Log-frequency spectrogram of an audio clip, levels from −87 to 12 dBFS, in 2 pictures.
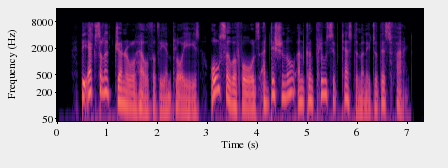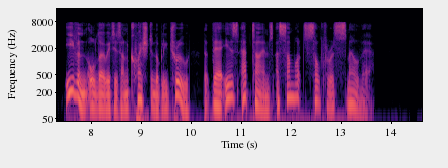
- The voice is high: No, low, 105 Hz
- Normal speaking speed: No, slow, 130 wpm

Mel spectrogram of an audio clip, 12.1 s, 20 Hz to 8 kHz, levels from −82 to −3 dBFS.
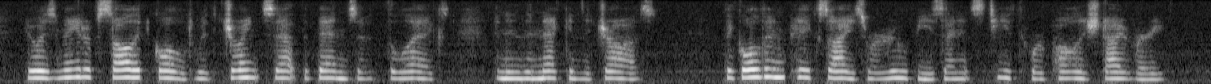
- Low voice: No, high, 235 Hz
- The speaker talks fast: No, average, 160 wpm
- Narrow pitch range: Yes, narrow, 2.2 semitones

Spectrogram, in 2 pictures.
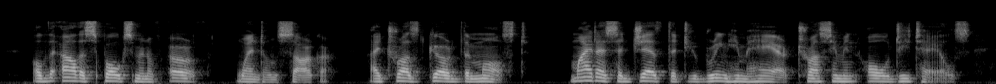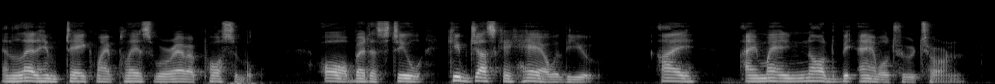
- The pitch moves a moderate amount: No, narrow, 2.0 semitones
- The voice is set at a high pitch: No, low, 135 Hz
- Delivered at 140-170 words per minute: Yes, average, 155 wpm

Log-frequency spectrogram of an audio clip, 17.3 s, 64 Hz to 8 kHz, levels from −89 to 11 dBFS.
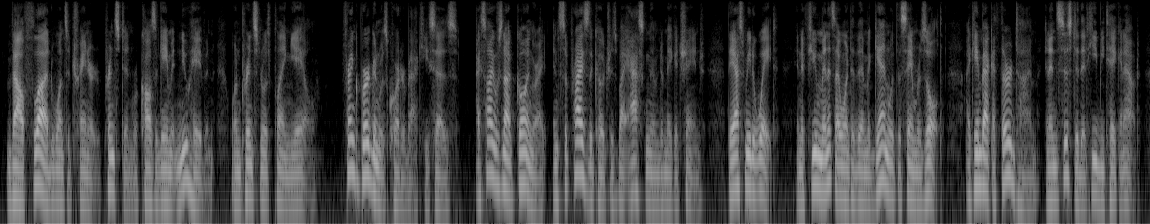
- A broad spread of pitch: Yes, wide, 5.8 semitones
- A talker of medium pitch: No, low, 105 Hz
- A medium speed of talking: No, fast, 255 wpm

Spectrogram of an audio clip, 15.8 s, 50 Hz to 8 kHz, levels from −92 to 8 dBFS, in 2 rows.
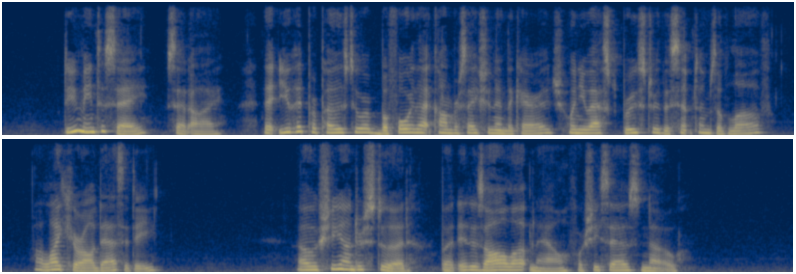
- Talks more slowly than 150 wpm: No, average, 165 wpm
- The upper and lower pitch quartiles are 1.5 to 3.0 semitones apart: No, average, 4.2 semitones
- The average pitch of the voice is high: Yes, high, 195 Hz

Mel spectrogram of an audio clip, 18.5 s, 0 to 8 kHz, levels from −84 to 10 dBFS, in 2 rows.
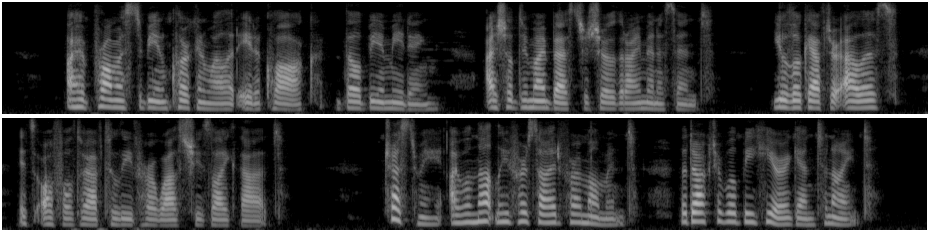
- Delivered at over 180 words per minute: Yes, average, 190 wpm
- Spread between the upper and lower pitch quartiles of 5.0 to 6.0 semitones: No, average, 4.5 semitones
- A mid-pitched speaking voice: Yes, medium, 170 Hz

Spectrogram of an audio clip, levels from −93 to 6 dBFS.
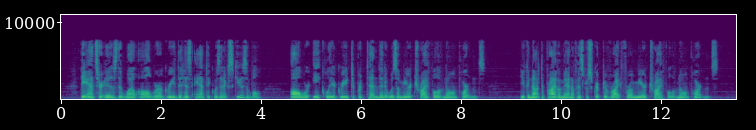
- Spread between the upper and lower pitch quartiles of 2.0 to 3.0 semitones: No, average, 3.7 semitones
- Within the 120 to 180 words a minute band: No, average, 195 wpm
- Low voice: Yes, low, 110 Hz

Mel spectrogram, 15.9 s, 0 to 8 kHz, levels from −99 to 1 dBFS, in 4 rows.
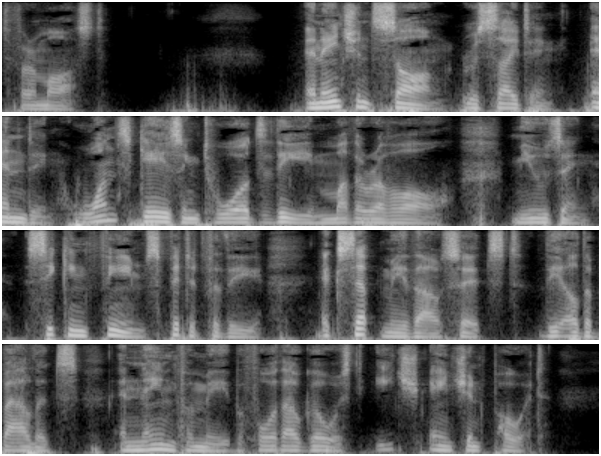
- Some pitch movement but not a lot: Yes, average, 3.6 semitones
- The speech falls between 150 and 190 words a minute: No, average, 140 wpm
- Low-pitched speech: Yes, low, 110 Hz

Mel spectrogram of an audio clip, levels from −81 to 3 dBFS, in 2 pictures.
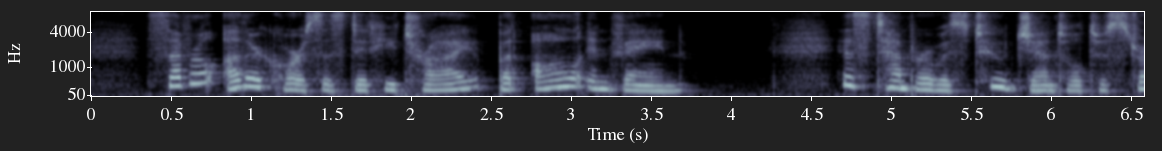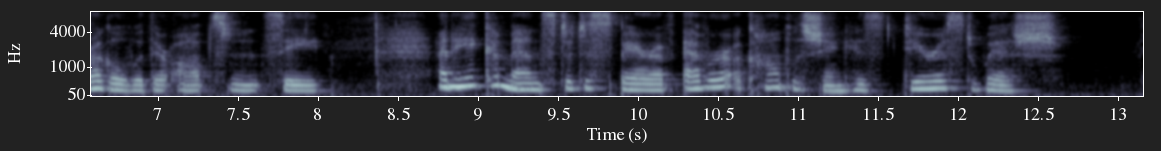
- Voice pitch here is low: No, medium, 175 Hz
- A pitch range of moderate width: No, wide, 5.8 semitones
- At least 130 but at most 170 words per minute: Yes, average, 140 wpm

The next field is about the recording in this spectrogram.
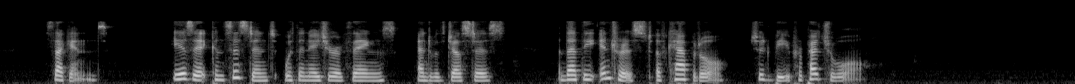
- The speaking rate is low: Yes, slow, 110 wpm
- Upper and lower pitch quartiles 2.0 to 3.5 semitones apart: No, average, 4.0 semitones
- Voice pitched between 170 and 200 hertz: Yes, high, 190 Hz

